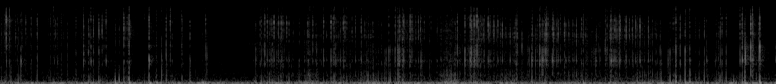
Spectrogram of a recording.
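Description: Fingernails scratch across the textured faceted diamond-pattern surface of a hollow orange glass soap dispenser with a metal pump. The result is a dense, continuous run of bright, crackly scrapes and short ticking strokes over a steady low hum. The level stays fairly even throughout.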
